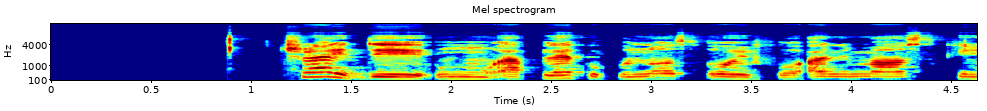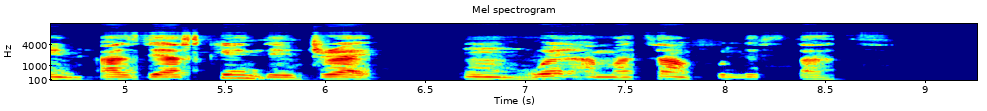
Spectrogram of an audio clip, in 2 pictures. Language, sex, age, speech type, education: Nigerian Pidgin, female, 30-45, spontaneous, tertiary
